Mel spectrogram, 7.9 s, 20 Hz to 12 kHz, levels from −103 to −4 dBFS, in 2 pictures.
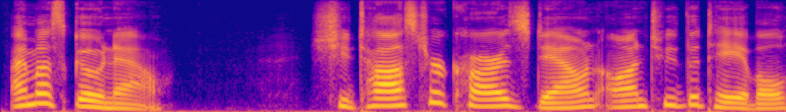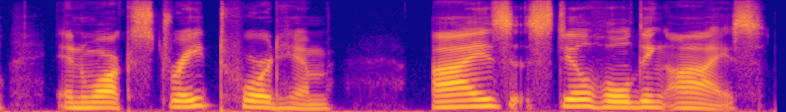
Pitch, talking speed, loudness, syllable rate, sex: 180 Hz, 160 wpm, -18 LUFS, 4.3 syllables/s, female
